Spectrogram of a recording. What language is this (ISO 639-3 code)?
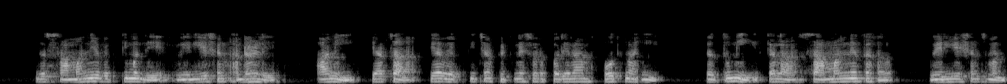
mar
